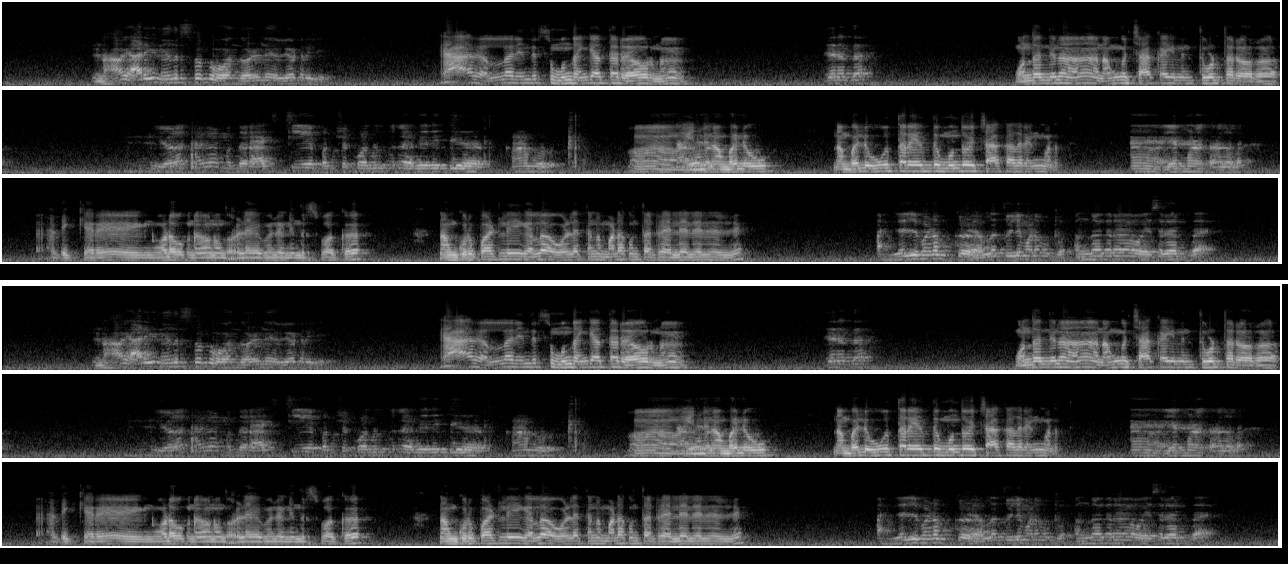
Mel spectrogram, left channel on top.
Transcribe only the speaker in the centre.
ಯಾರ್ ಎಲ್ಲ ನಿಂದ್ರಿಸ್ ಮುಂದ್ ಹಂಗೆ ಹತಾರೀ ಅವ್ರನ.
ಮುಂದೊಂದಿನ ನಮ್ಗು ಚಾಕಾಗಿ ನಿಂತ್ ಬುಡ್ತರಿ ಅವ್ರು.
ಹಾ
ಇಲ್ಲಿ ನಂಬಲ್ಲಿ ಹೂ ನಂಬಲ್ಲಿ ಹೂ ತರ ಇದ್ದು ಮುಂದೋಗ್ ಚಾಕಾದ್ರೆ ಹೆಂಗ್ ಮಾಡ್ತಿ.
ಅದಕ್ಕೆ ರೀ ಇಗ್ ನೋಡಬಕ್ ನಾನು ಒಂದ್ ಒಳ್ಳೆ ಎಂ ಎಲ್ ಎ ನಿಂದ್ರುಸ್ಬಕು. ನಮ್ ಗುರುಪಾಟ್ಲಿ ಈಗೆಲ್ಲ ಒಳ್ಳೆತನ ಮಾಡಕುಂತನ್ರೀ ಅಲ್ಲೆ ಲೇ ಲಿ.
